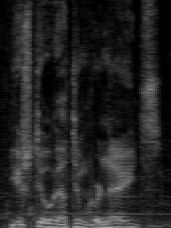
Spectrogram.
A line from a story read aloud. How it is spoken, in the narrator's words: Hank barked at Creed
